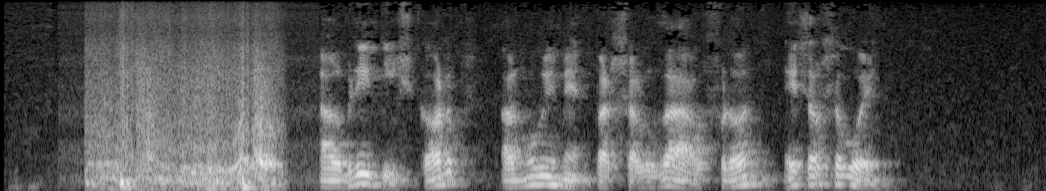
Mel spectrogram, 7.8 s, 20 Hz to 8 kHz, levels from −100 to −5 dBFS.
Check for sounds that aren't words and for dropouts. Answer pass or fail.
fail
